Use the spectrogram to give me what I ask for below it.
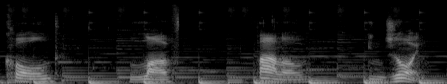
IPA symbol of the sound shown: d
